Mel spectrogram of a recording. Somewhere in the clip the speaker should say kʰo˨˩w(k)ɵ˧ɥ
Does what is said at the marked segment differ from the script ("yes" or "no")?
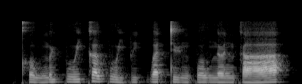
yes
